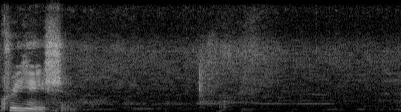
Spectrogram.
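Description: A page of a book turns with a soft rustle.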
